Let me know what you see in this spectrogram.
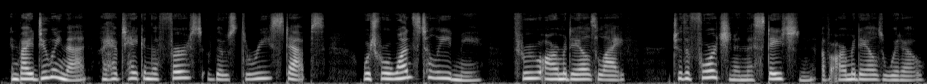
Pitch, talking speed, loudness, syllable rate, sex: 245 Hz, 200 wpm, -18 LUFS, 5.6 syllables/s, female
